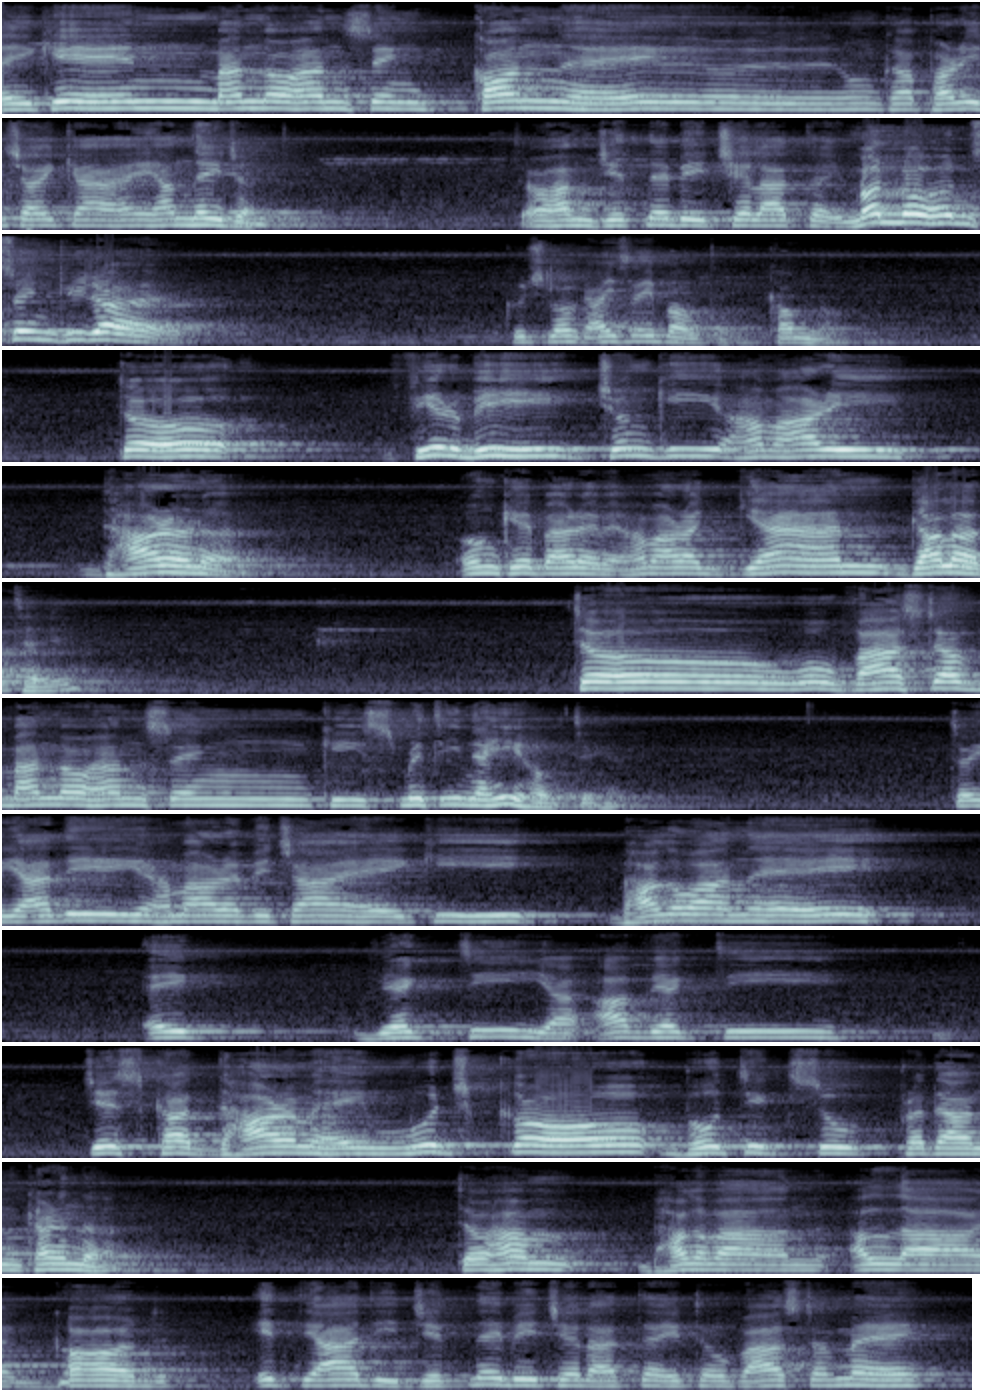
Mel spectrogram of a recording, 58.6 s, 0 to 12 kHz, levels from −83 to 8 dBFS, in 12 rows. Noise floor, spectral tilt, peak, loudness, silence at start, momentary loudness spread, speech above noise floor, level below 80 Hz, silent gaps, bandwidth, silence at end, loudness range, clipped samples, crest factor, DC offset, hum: -51 dBFS; -6.5 dB/octave; 0 dBFS; -14 LUFS; 0 s; 13 LU; 38 dB; -62 dBFS; none; 11 kHz; 0.15 s; 7 LU; under 0.1%; 14 dB; under 0.1%; none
